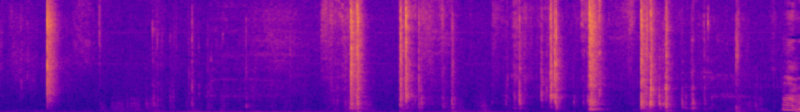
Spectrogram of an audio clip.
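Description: Irregular sharp clicks and taps of plastic craft supplies being handled on a desk mat: a plastic ink pad moved aside and a glue bottle picked up. One click comes about half a second in, then a quick run of them in the second half.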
